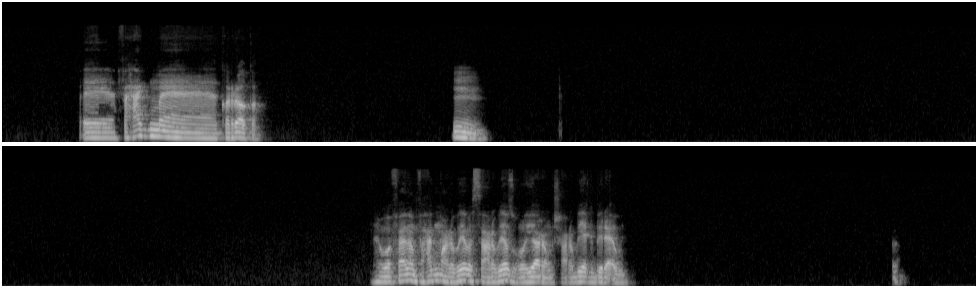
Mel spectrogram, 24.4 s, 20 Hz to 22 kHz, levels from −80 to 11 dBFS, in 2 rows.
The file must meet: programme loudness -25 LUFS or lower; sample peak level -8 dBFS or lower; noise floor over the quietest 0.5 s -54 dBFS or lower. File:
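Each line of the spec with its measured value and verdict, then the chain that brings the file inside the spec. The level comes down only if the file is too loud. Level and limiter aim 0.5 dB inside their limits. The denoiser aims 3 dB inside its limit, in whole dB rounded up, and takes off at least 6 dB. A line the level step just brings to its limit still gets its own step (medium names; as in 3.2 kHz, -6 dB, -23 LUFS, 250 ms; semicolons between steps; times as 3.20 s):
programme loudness -18.0 LUFS: fail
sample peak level -2.0 dBFS: fail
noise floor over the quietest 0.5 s -62 dBFS: pass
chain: trim -7.5 dB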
